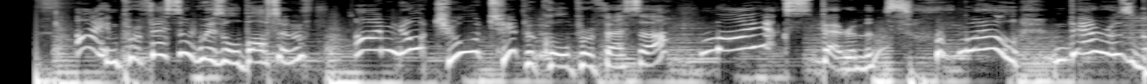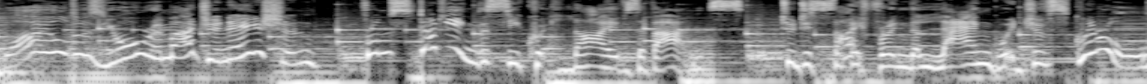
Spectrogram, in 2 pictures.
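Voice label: Character Professor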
